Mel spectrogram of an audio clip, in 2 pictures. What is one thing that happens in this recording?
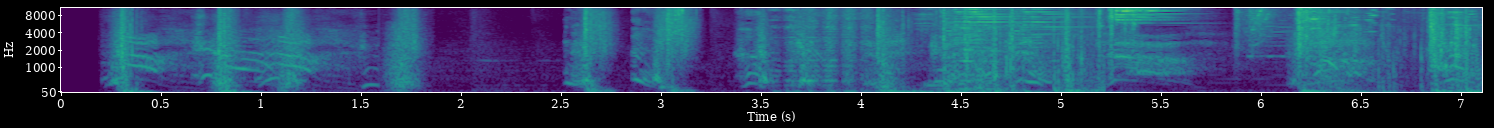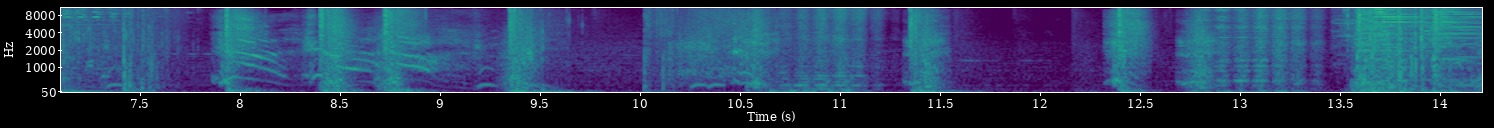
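Punches and kicks land with sharp, heavy thuds, again and again.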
